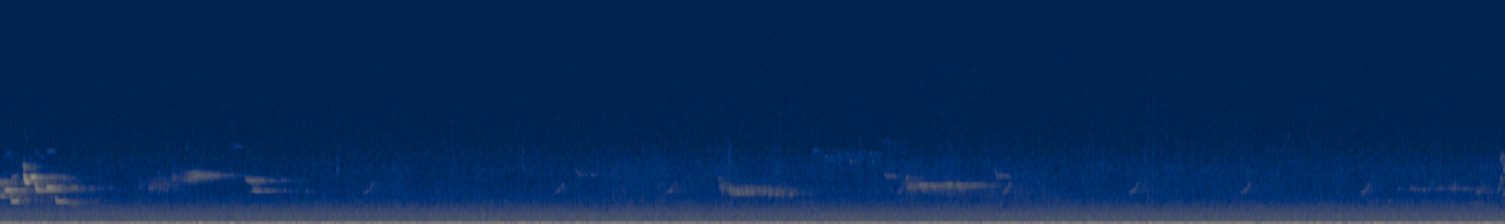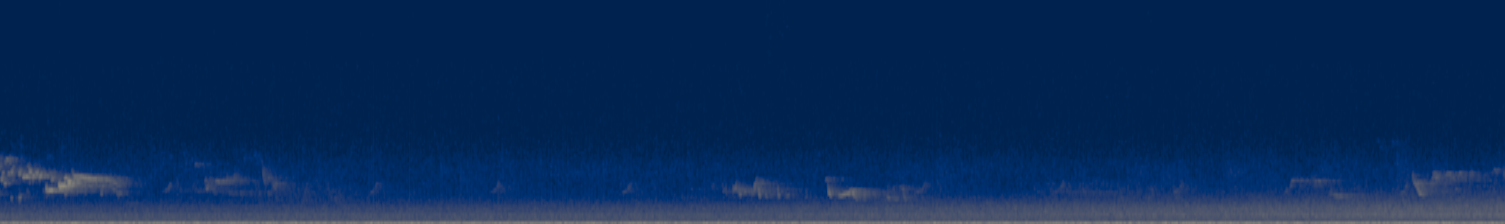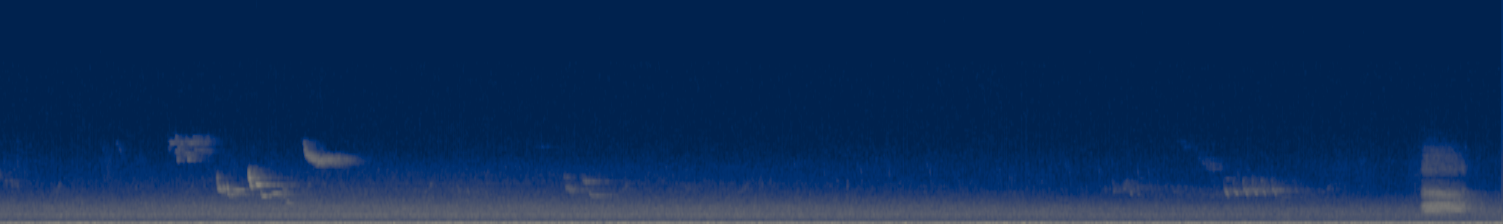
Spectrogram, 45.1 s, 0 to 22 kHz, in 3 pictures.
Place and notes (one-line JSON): {"date": "2022-04-26 19:03:00", "description": "19:03 Lingen, Emsland - forest ambience near nuclear facilities", "latitude": "52.48", "longitude": "7.32", "altitude": "49", "timezone": "Europe/Berlin"}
